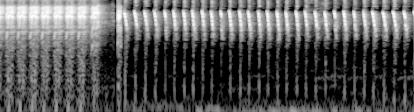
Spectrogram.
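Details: Small songbird's dense training song for caged birds, full of varied rapid bursts: a sharp high chatter, then fast clipped high notes repeated about eight times a second without a break.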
